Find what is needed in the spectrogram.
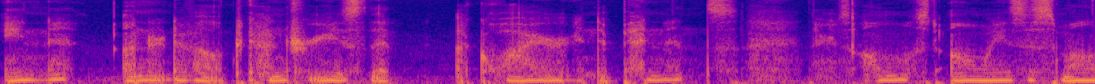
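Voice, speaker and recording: Whispering at a moderate pace. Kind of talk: ASMR book reading. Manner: soft-spoken, whispery.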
